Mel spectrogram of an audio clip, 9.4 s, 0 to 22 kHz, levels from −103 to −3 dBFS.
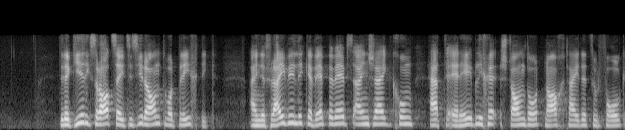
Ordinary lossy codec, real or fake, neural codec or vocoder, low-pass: none; fake; codec, 16 kHz, 0.8 kbps, ZipCodec; 7.2 kHz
